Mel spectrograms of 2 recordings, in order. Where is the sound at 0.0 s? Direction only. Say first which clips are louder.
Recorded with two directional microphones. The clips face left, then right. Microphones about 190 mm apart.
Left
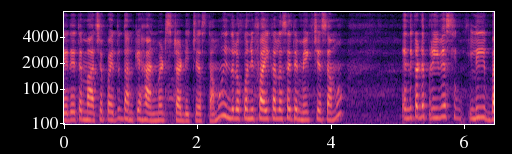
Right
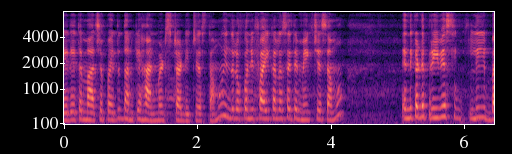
Left 2 dB; 10° left (ahead or behind).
